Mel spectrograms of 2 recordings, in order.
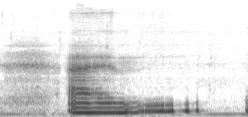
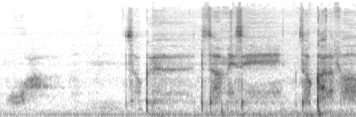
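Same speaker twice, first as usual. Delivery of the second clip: hushed, admiring whisper; awed whisper; 13 dB quieter, much faster than usual. Real, not acted. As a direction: breathe it in awe.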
